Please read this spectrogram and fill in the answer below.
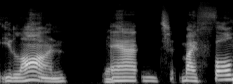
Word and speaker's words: Elan: So, you asked while we were offline as well how to pronounce my name. My name is Elon and my full name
